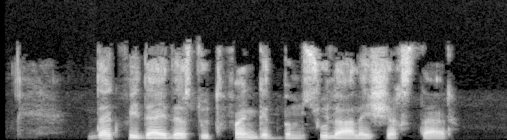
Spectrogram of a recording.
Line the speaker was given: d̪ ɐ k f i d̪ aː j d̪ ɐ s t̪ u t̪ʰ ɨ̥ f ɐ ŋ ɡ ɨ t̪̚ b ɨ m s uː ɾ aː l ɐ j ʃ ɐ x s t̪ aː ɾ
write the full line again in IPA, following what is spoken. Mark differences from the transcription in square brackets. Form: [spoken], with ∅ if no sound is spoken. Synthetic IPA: d̪ ɐ k f i d̪ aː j d̪ ɐ s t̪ u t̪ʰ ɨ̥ f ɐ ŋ ɡ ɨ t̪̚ b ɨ m s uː [l] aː l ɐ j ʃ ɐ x s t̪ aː ɾ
